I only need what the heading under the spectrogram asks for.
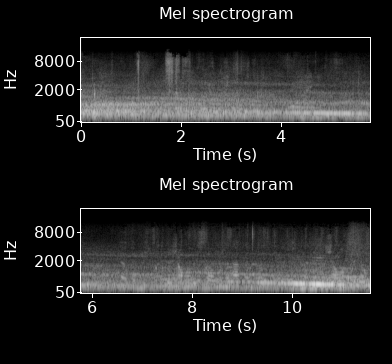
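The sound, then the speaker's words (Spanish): Metro station ambience with service announcements about closed lines: a steady low rumble and faint tonal whine run throughout, with an announcement voice over the background hum. “Nuevamente en el metro con avisos de que hay líneas cortadas que no operan o algo.”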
